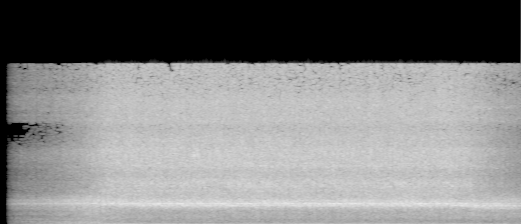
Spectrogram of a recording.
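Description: Shinkansen bullet train passing through the station at high speed without stopping: a loud rushing roar of wheels on rail and air that builds over about a second, holds steady with a strong high hiss, and eases slightly near the end.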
